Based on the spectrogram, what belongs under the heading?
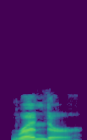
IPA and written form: rˈɛndɚ (render)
